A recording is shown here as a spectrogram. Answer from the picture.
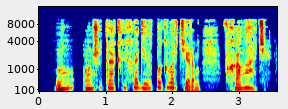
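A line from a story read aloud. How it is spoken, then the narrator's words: Whispered. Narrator (Russian): шептала Сельма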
